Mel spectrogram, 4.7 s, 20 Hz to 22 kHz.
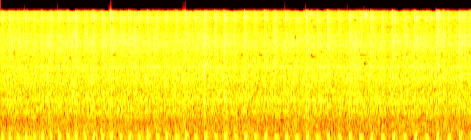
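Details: Duromax 18hp single-cylinder engine with its aftermarket intake air filter removed as a test: slow, loping, uneven thump around eight beats a second, barely hanging on; idle still too low and unstable.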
